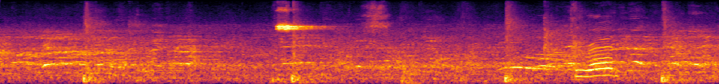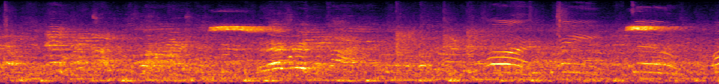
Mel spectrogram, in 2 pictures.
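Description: Wrestlers thud and scuffle on a mat.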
